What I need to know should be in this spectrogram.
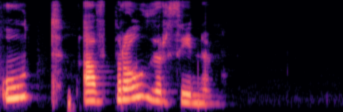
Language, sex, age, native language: Icelandic, female, 40-49, Icelandic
